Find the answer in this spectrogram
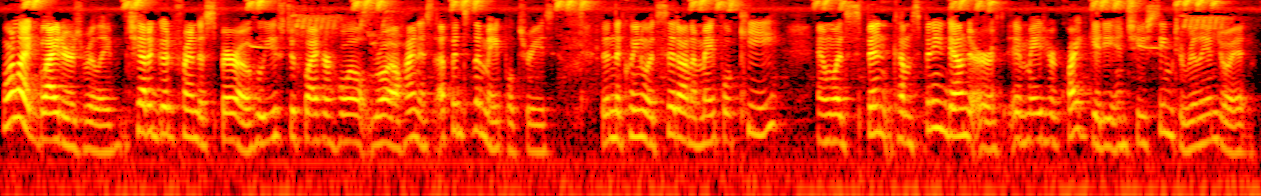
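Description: A woman's voice: mid-range voice, a little fast, slight background noise, natural voice, poor audio. A woman acts out a tiny, kindly storybook king who dotes on his household. He speaks in a courtly, rather fussy way, with formal turns of phrase and an eager devotion. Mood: chatty, fond. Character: small, kindly, devoted homebody mouse-sized king.

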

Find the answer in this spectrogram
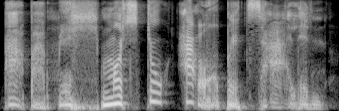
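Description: A woman playing a sinister, scheming sea witch in a fairy-tale audiobook, with a hoarse, breathy whisper and slow, ominous delivery. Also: lowish voice, sing-song, a bit bright, heavily acted. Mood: demanding, scheming.

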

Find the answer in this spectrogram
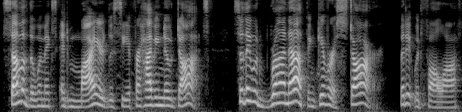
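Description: A woman reading a children's picture book aloud, her voice rising and falling with lively, animated expression. Her pitch sits in a middle range and she tells the story with care. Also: moderate pace. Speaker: storybook reader.

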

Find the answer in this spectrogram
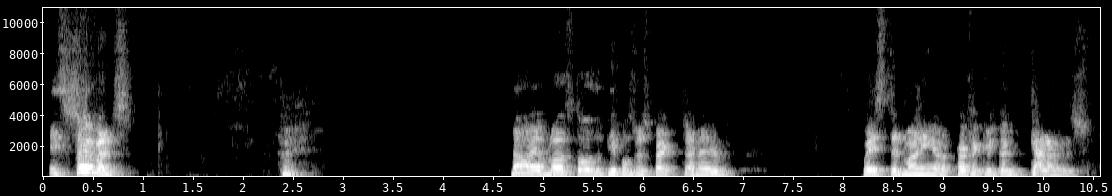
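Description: Man playing a high-voiced, self-important scheming lord. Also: echoey room. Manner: indignant, complaining. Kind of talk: amateur old-time radio play acting.

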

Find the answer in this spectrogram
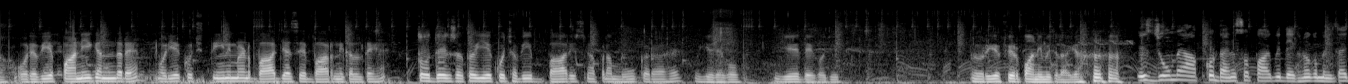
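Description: A man's voice: medium pitch, warm tone, highs cut off. A man vlogging a casual walking tour of a zoo, chatty and enthusiastic, often exclaiming, recorded outdoors on a handheld camera. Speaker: travel vlogger.

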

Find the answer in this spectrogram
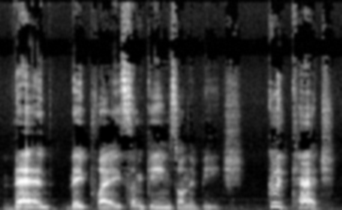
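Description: A woman's voice: a bass voice, sing-song, very slow. A middle-aged woman reading a picture book aloud to young children like a preschool teacher, with questions and exclamations. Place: carpeted basement room at home, indoors.

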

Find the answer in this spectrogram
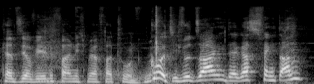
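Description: A man's voice: a little high, big pitch swings, quick pace, background noise. A middle-aged man hosting a casual fan chat in a jokey, colloquial way. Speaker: YouTube show host. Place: small room full of posters and collectibles, on a couch.

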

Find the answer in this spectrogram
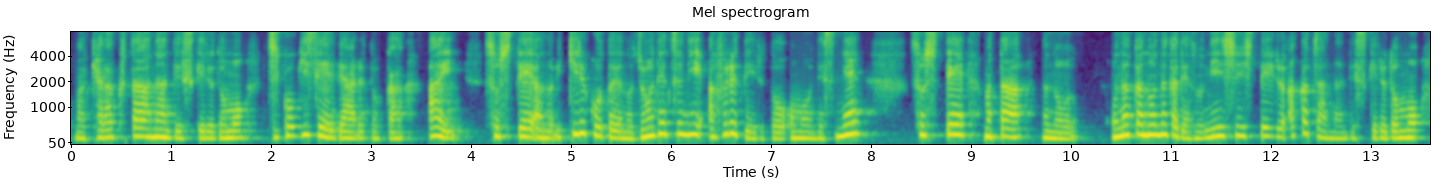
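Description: Husky-voiced woman interpreting. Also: medium pitch, lively intonation, normal speed, darkish tone. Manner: careful, filler-laden delivery. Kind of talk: consecutive interpreting, English and Japanese.

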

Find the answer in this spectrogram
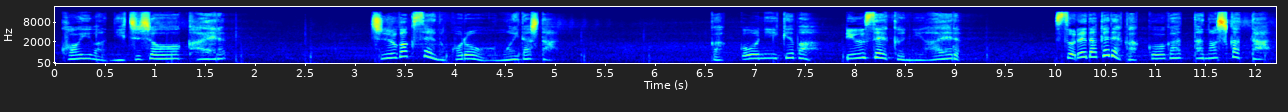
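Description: A woman's voice: high-pitched, big pitch swings, slow pace, long pauses, slight background noise, full character voice. An actress playing a timid, lovelorn young woman in a radio drama, wistful and introspective, moving between narration and dialogue. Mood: hopeful, tender.

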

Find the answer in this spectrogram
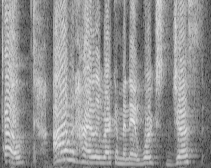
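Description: A young woman in her twenties with a slightly raspy voice, chatting casually to camera in a bedroom as a beauty vlogger, just up from a nap. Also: high-pitched, moderate pace, rough recording. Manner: chatty, expressive hand gestures, playful asides. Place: bedroom, indoors. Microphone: camera in front at desk distance.

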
